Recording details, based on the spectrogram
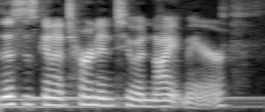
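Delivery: ordinary delivery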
